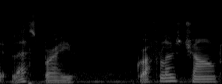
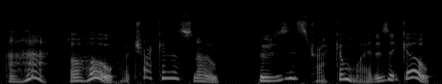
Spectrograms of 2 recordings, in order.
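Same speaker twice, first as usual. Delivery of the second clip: put-on higher, eager child voice; excited discovery; 7 semitones higher than usual. Gruffalo's child spotting a track, eager child voice. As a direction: call it out pleased.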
